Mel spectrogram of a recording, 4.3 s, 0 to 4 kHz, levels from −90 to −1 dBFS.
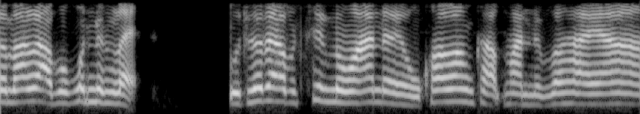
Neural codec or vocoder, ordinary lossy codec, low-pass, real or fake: codec, 16 kHz, 8 kbps, FunCodec, trained on LibriTTS, 25 frames a second; none; 3.6 kHz; fake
